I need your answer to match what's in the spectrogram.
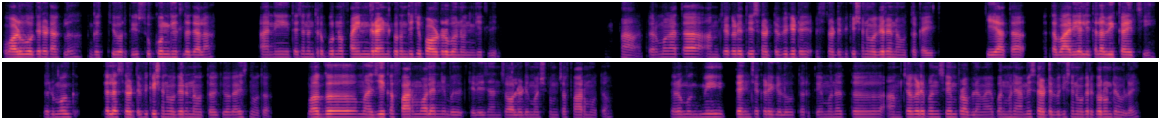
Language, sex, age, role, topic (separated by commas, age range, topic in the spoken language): Marathi, male, 20-24, guest, एक छोटी कल्पना मोठी कशी कराल?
